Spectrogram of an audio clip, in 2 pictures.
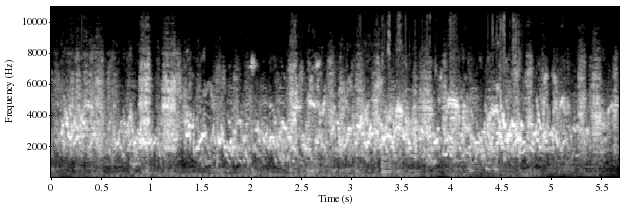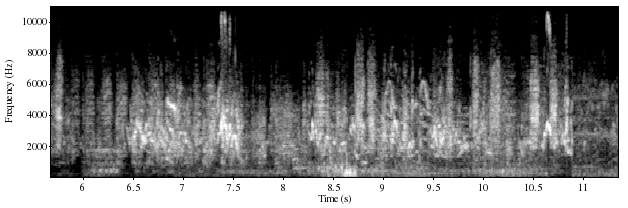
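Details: Many budgerigars chirp together in an aviary set in a forest environment: steady, high, buzzy warbling and squeaky notes run without pause, softening slightly toward the end.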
